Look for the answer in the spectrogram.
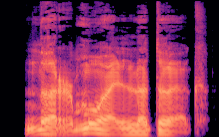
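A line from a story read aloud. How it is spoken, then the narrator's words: Grumbling mutter. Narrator (Russian): пробурчал он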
